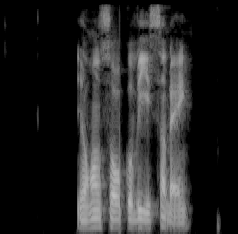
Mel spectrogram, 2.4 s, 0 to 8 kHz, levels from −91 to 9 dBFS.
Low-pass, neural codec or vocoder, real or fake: 7.2 kHz; none; real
